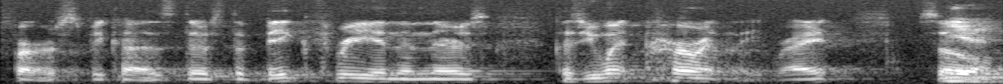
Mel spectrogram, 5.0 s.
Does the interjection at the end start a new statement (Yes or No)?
No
